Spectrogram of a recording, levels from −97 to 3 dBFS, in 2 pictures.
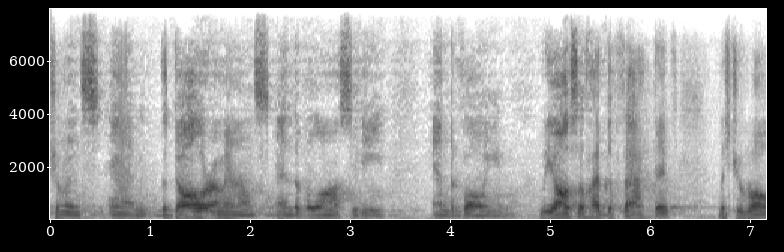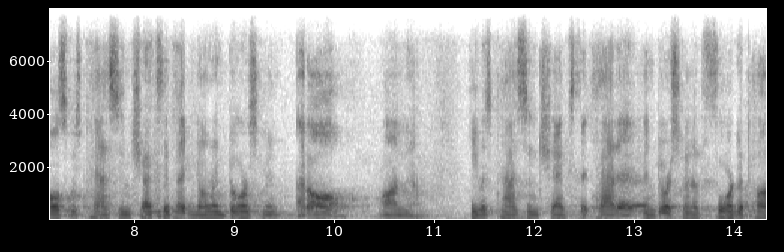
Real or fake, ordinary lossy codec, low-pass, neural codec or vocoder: fake; Opus, 24 kbps; 7.2 kHz; codec, 44.1 kHz, 2.6 kbps, DAC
